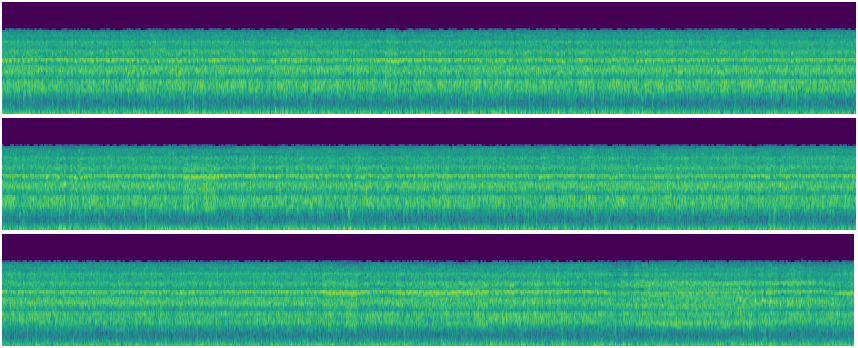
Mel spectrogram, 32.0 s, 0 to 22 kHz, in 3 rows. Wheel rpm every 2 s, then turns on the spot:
230, 230, 230, 230, 230, 230, 230, 230, 240, 230, 230, 230, 230, 220, 220, 220.
none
